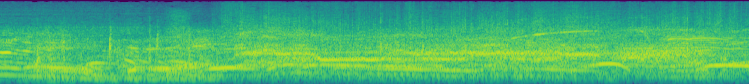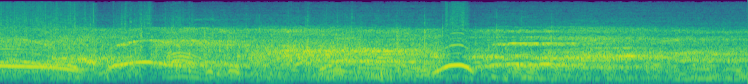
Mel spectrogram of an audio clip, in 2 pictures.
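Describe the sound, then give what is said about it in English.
A loud, dense crowd of screams piped in as a ritual fire is lit: continuous shrieks, with many rising and falling high-pitched cries layered over a steady roar of voices and cheering, sustained for the whole stretch. “But what's fun that they do, because they want the ritual to seem like they're burning a baby, is that they pipe in screams when they light the fire.”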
